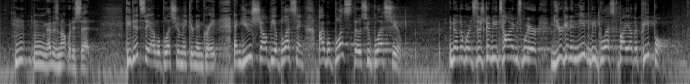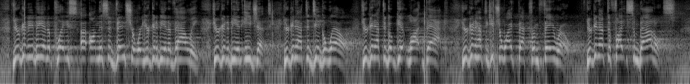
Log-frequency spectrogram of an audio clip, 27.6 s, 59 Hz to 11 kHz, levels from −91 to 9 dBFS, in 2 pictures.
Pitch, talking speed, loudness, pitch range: 275 Hz, 245 wpm, -25 LUFS, 245-295 Hz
